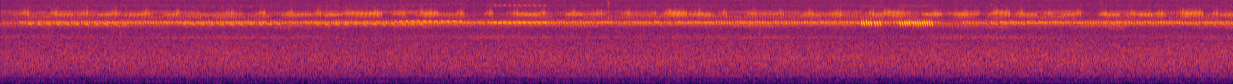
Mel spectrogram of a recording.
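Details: Nocturnal cricket chorus, an even high ringing hum with rhythmic pulses in a higher band. Near the end a closer cricket gives two brief, louder trills in quick succession.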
